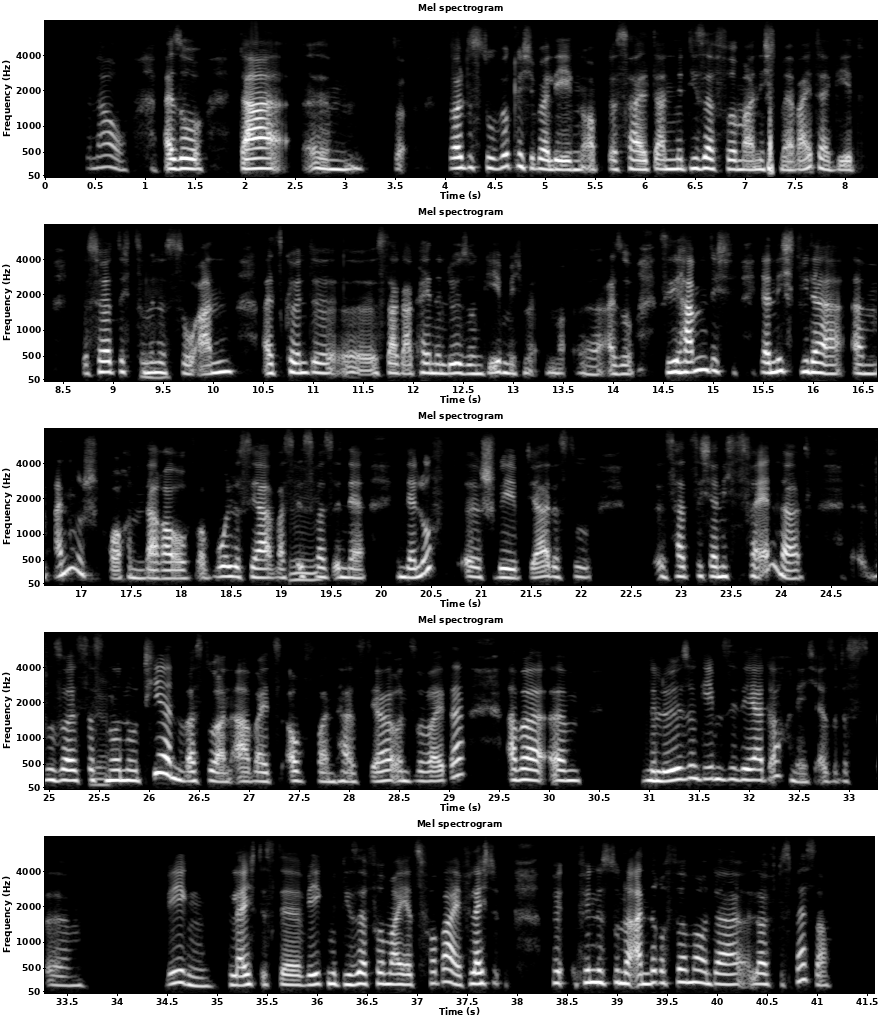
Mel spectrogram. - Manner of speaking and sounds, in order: none
- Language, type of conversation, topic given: German, advice, Wie viele Überstunden machst du pro Woche, und wie wirkt sich das auf deine Zeit mit deiner Familie aus?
